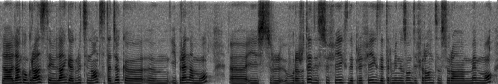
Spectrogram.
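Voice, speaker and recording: Clear, higher-voiced woman vlogger. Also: level tone, moderate pace, darkish tone. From grew up outside France, moved there later. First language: not French; learned it after moving to France. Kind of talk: casual chat to viewers about expat life.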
